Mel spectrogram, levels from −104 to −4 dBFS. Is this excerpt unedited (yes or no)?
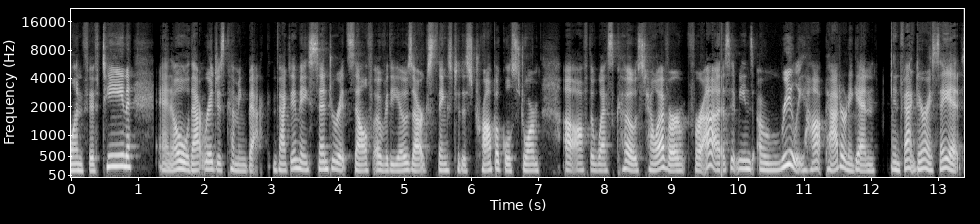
no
